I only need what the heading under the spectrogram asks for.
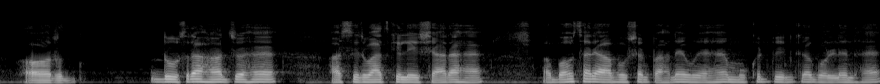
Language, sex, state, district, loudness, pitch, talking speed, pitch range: Hindi, male, Chhattisgarh, Bilaspur, -27 LUFS, 110 Hz, 150 wpm, 100-115 Hz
